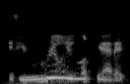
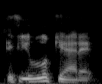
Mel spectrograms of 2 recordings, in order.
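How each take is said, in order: First: "really" lifted high in pitch; stress on REALLY. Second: Said in the usual way. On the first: Real, not acted. Restated with emphasis on really.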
